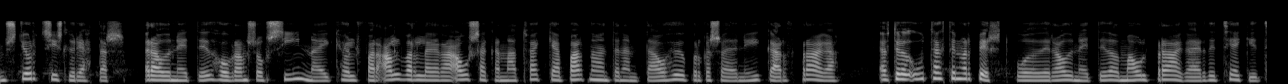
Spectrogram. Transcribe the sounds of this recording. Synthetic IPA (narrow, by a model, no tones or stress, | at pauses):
mst̪jowɾt̪n̥sist̪lʏɾjɛht̪aɾ̥ | raːwðʏneːjt̪ɪðɦoːwvɾansowxsiːnaicʰœlfaɾa̰lvaɾlɛɣɾaʔaːwsakanːat̪ʰvɛcːapaɾt̪namɛnt̪anɛmt̪aːwɦœːvʏpɔɾkasvajðɪnːʏikaɾðpɾaːɣa | ɛft̪ɪɾaðuːt̪ʰɛxt̪ɪnvaɾpɪr̥t̪pɔːðaðɪraːwðʏneːjt̪ɪðaðmaːwlpɾaːɣaɛɾðɪt̪ʰɛːcɪð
